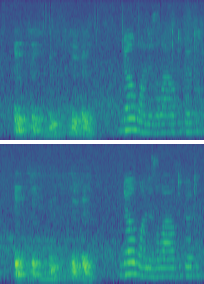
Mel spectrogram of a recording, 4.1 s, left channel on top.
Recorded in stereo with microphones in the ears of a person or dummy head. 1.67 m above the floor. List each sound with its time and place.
0.3 s laughter: 80° left, 4 m
2.4 s a woman speaking: 80° left, 3 m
